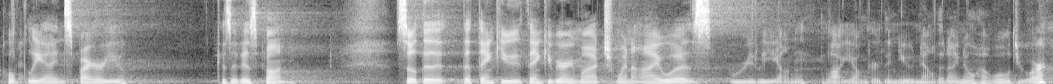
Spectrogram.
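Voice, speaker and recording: A woman with a low voice, a singer-songwriter hosting a live stream, chatting casually and laughing as she tells stories between songs. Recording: reverberant room with loud guitar music.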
